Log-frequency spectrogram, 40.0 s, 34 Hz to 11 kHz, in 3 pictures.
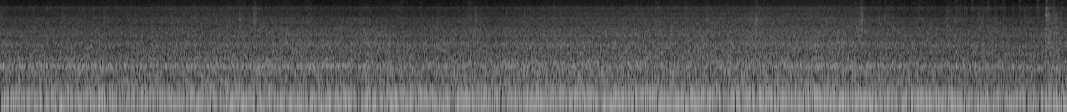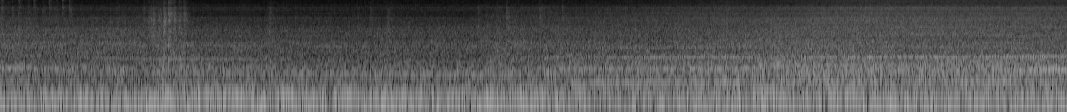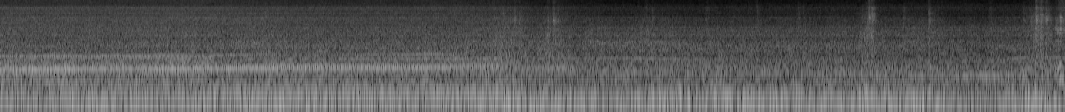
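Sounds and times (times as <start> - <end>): bus engine rumble: 0.0 - 39.9
cooling fan whine: 12.8 - 39.9.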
